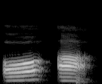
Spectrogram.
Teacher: तो अ आ ये डायरेक्ट कंठ से आता है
